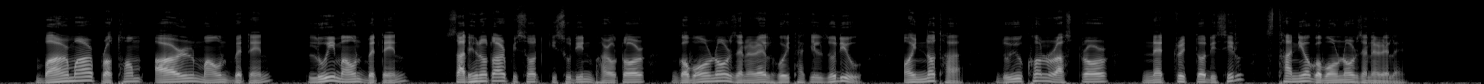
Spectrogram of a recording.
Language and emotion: Assamese, neutral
